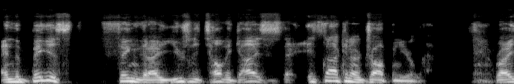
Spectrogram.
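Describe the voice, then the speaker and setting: A man talks at a fairly quick pace with a medium pitch, a somewhat breathy voice and lively intonation, in a dry, close sound with no echo. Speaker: motivational speaker and podcast host. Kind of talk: casual interview chat.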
